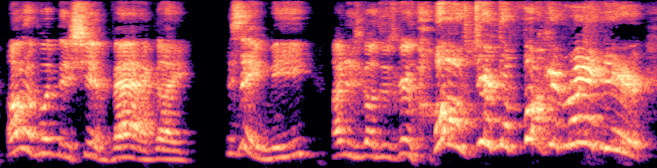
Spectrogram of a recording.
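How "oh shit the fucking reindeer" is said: high-pitched acted outburst of alarm; mock panicked exclamation, voice jumping up; alarmed cry. Comic retelling a movie scene as the reindeer appears, alarmed.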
